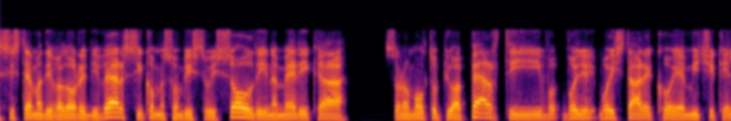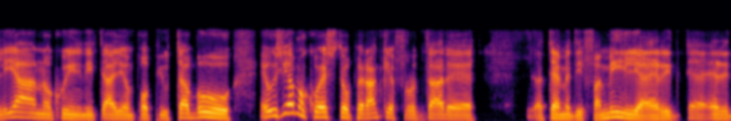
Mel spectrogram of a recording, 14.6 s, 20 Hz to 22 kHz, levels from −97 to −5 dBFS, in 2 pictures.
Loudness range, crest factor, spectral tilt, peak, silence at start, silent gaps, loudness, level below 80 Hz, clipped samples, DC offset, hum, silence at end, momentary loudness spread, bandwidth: 3 LU; 20 dB; -6 dB/octave; -4 dBFS; 0 s; none; -23 LUFS; -66 dBFS; under 0.1%; under 0.1%; none; 0 s; 9 LU; 8.4 kHz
